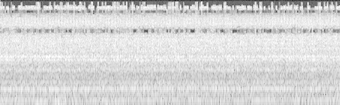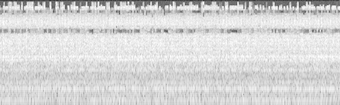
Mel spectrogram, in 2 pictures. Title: Bad Alternator vs Good Alternator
